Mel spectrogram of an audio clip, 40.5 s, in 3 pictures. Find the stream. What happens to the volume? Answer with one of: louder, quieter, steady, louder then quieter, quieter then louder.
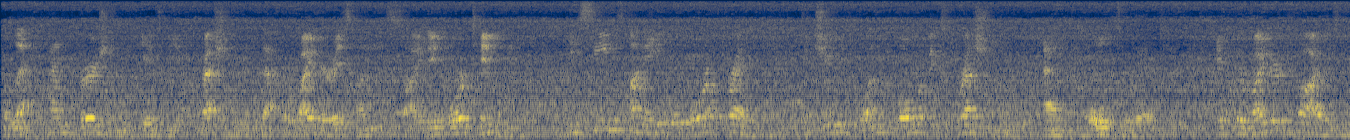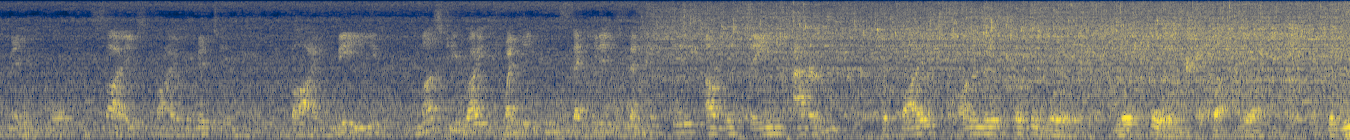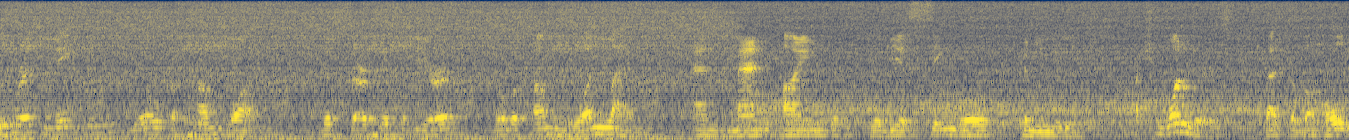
louder.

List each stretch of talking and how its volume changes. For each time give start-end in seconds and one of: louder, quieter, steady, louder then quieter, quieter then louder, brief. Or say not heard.
0.0-40.4 louder.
